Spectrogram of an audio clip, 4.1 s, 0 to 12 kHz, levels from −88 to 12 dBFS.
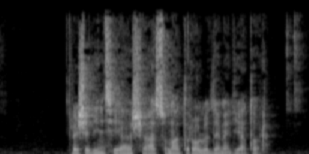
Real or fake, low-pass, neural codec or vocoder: fake; 10.8 kHz; vocoder, 24 kHz, 100 mel bands, Vocos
